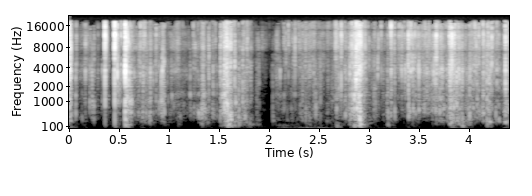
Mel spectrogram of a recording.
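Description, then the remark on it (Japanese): Crinkling and tearing of the plastic packaging of a newly bought, smallest-size realistic dildo being opened, a package that needs scissors. Sharp rustling crackles come in uneven bursts separated by short pauses, with no voices. “あ、どっちにしろハサミいるやつだった。ハサミあるんだけどね、大丈夫、おちんちん切ってないから。”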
